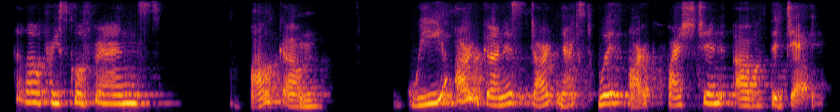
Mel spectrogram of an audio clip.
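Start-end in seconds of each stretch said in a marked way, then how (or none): 0.2-1.7 sweet, kindly, gentle voice, pitched up. Greeting the preschool friends after a round of hellos, saying hello nicely. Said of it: "Let's say hello as nice as we can".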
